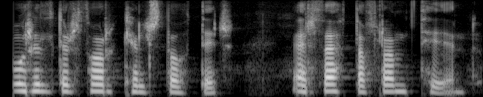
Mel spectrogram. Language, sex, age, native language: Icelandic, female, 30-39, Icelandic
